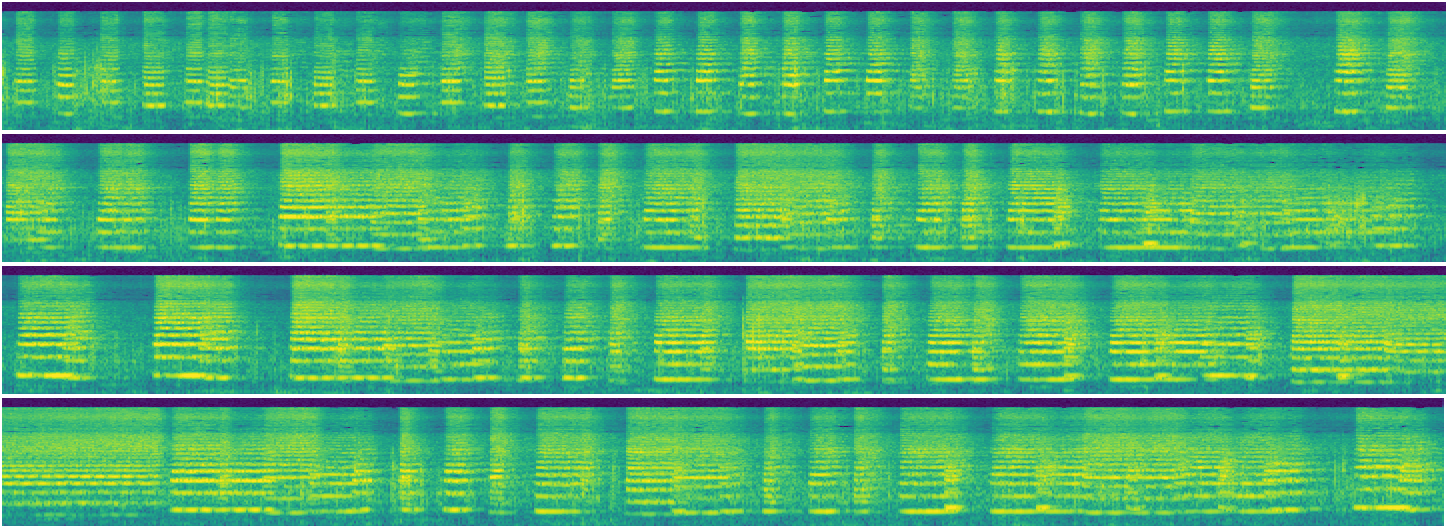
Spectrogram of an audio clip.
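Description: Basuri multi-tone telolet horn playing a melody through roof-mounted horn trumpets: a rapid string of short, stuttering notes, with some longer held notes past the middle.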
